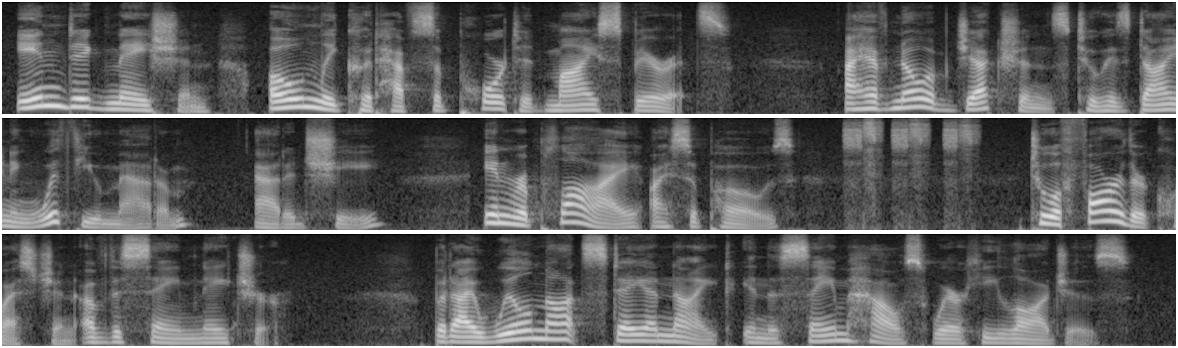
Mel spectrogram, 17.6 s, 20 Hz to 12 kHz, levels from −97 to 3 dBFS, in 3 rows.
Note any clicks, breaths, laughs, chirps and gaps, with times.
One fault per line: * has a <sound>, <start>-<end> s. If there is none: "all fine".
* has a laugh, 10.1-10.8 s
